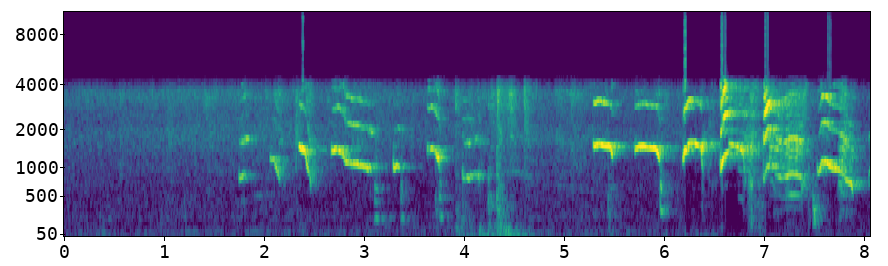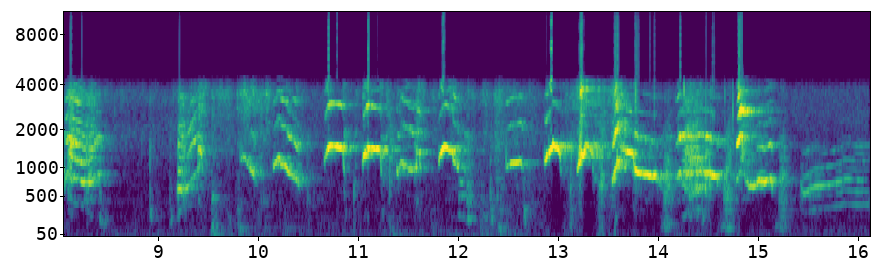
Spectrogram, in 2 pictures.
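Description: Blue nose pit bull puppy whimpering and yipping: a long run of short, high cries, many falling in pitch, starting about two seconds in and coming thick and fast through the second half.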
